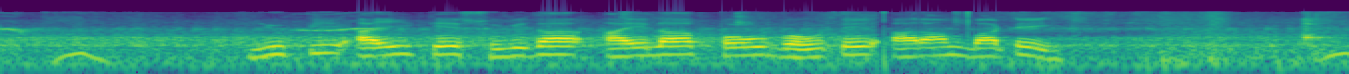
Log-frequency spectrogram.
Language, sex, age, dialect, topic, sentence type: Bhojpuri, male, 18-24, Northern, banking, statement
